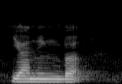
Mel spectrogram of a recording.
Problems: low volume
